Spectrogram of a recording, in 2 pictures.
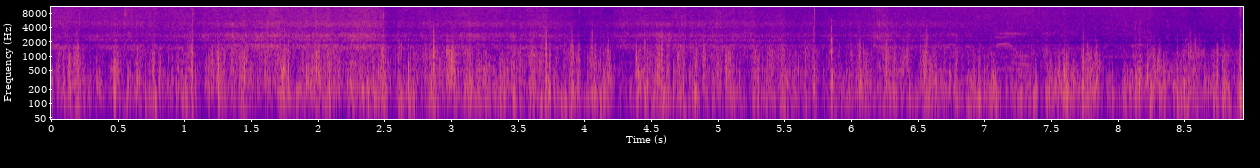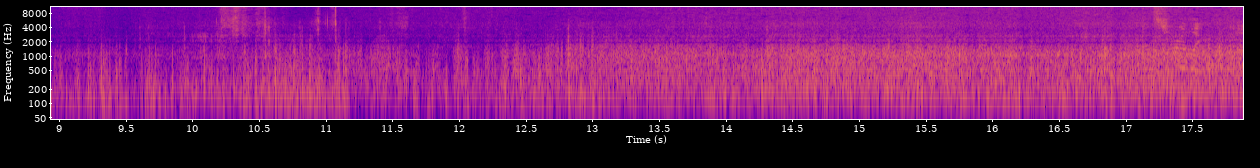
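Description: Wind buffets a sailboat sailing downriver near Portland, Oregon, making continuous rough rumbling gusts against the microphone along with the low wash of the boat moving through the water.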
